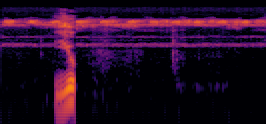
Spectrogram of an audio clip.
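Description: Insects chirping steadily in the background with a high, rapidly pulsing trill and fainter steady tones below it. A man speaks one short word about half a second in.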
